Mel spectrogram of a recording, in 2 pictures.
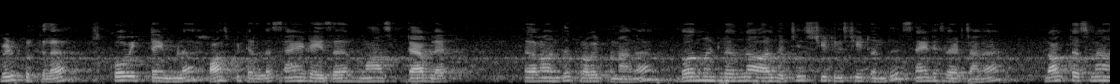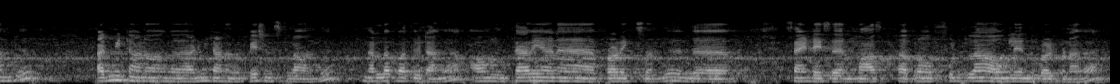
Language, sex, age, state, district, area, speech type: Tamil, male, 18-30, Tamil Nadu, Viluppuram, urban, spontaneous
